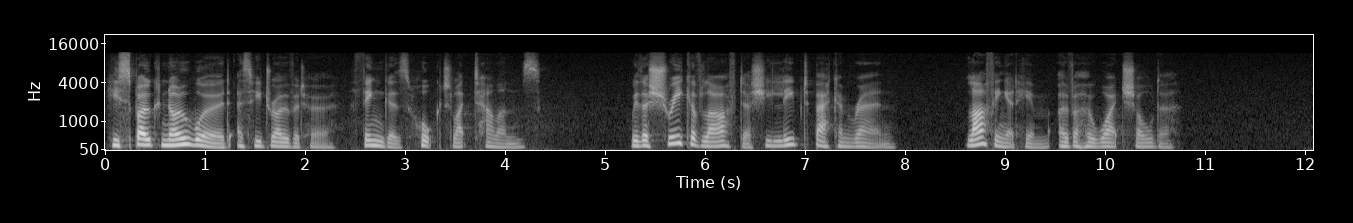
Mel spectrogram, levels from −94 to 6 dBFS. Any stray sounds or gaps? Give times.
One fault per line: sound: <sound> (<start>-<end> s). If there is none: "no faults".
no faults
